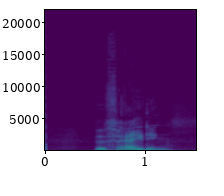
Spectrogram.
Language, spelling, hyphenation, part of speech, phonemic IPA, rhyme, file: Dutch, bevrijding, be‧vrij‧ding, noun, /bəˈvrɛi̯.dɪŋ/, -ɛi̯dɪŋ, Nl-bevrijding.ogg
- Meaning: liberation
